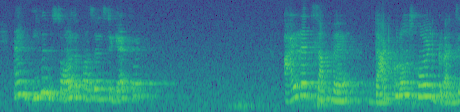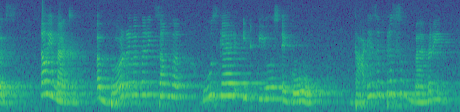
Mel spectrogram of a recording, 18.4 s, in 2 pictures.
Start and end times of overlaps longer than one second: none

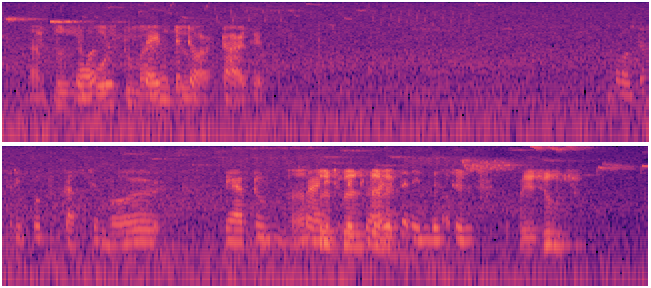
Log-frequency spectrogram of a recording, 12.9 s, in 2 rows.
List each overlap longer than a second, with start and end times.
0.7-2.0, 8.9-10.5

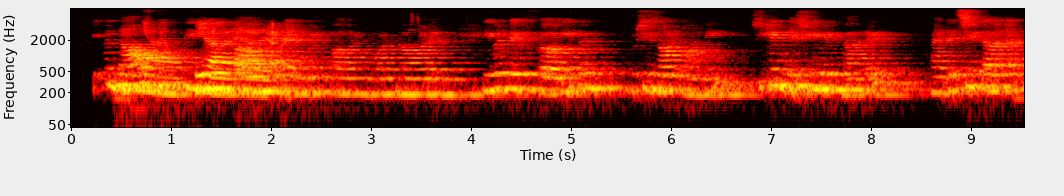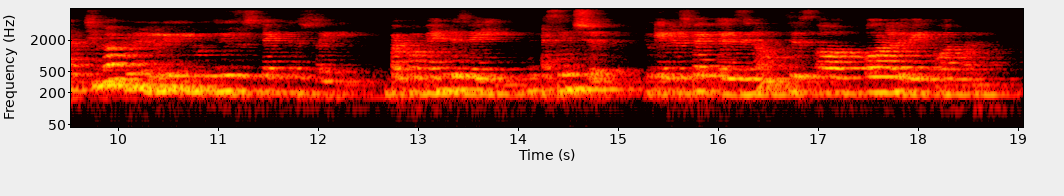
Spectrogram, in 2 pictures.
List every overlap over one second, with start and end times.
0.7-2.2

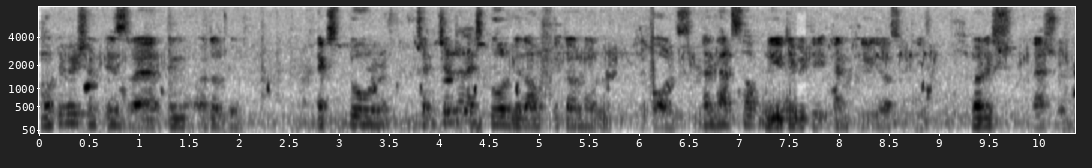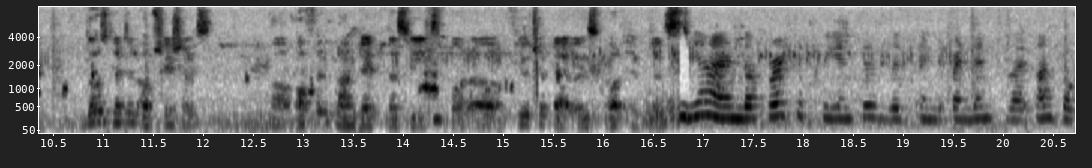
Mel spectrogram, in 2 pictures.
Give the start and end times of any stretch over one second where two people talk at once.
none

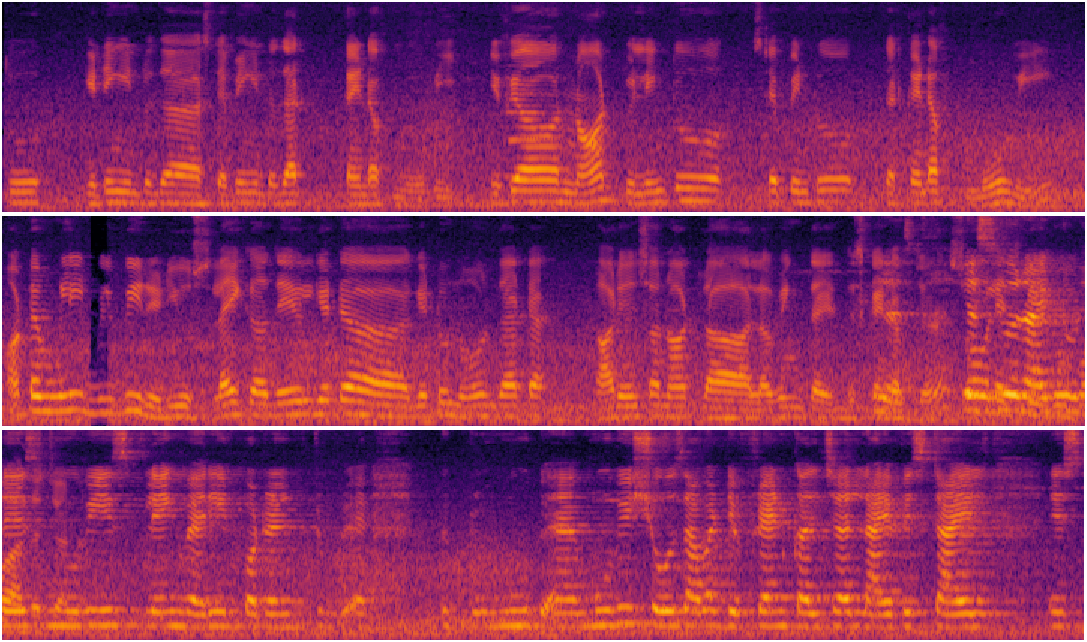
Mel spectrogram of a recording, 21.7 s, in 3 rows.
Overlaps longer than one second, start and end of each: 13.0-15.0

